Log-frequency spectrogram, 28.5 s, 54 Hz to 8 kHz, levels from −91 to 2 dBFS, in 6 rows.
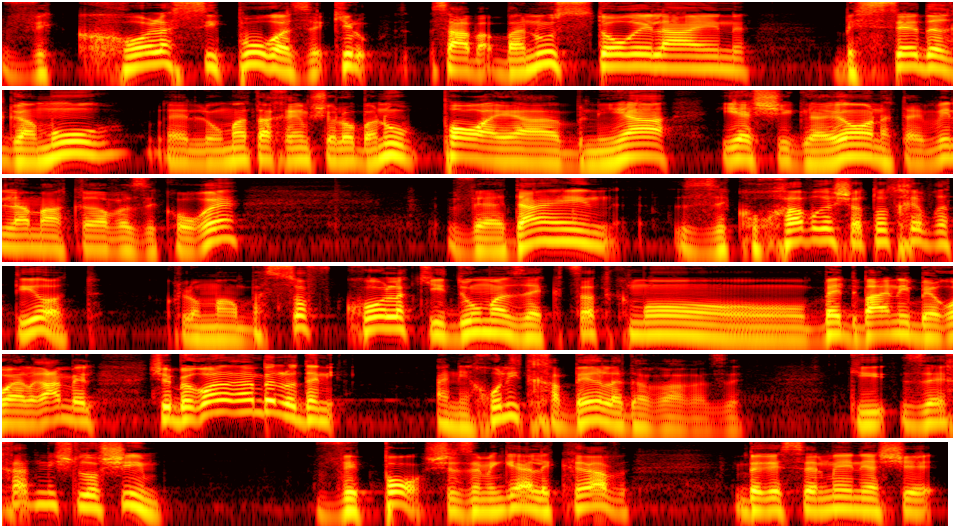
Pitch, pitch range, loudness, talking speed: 140 Hz, 125-170 Hz, -23 LUFS, 125 wpm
